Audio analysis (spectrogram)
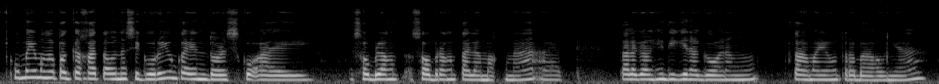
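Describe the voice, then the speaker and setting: A woman's voice: a little high, warm tone. A middle-aged woman from the Philippines, a nurse giving frank, assertive advice in a casual monologue, mixing English into her talk. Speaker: nurse vlogger.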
